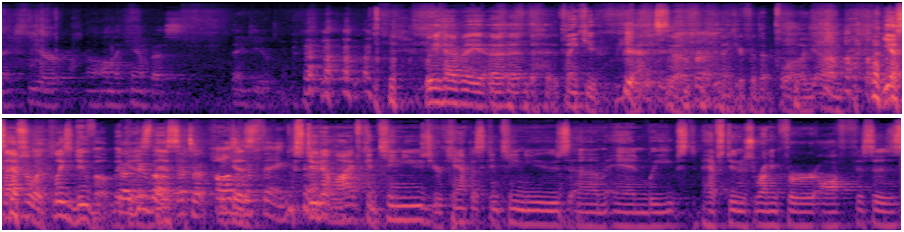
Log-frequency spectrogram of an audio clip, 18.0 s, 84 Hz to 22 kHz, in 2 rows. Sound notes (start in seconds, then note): 3.0 laughing; 6.9 chuckling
